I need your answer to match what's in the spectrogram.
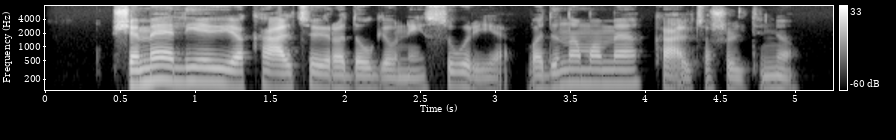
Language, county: Lithuanian, Marijampolė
